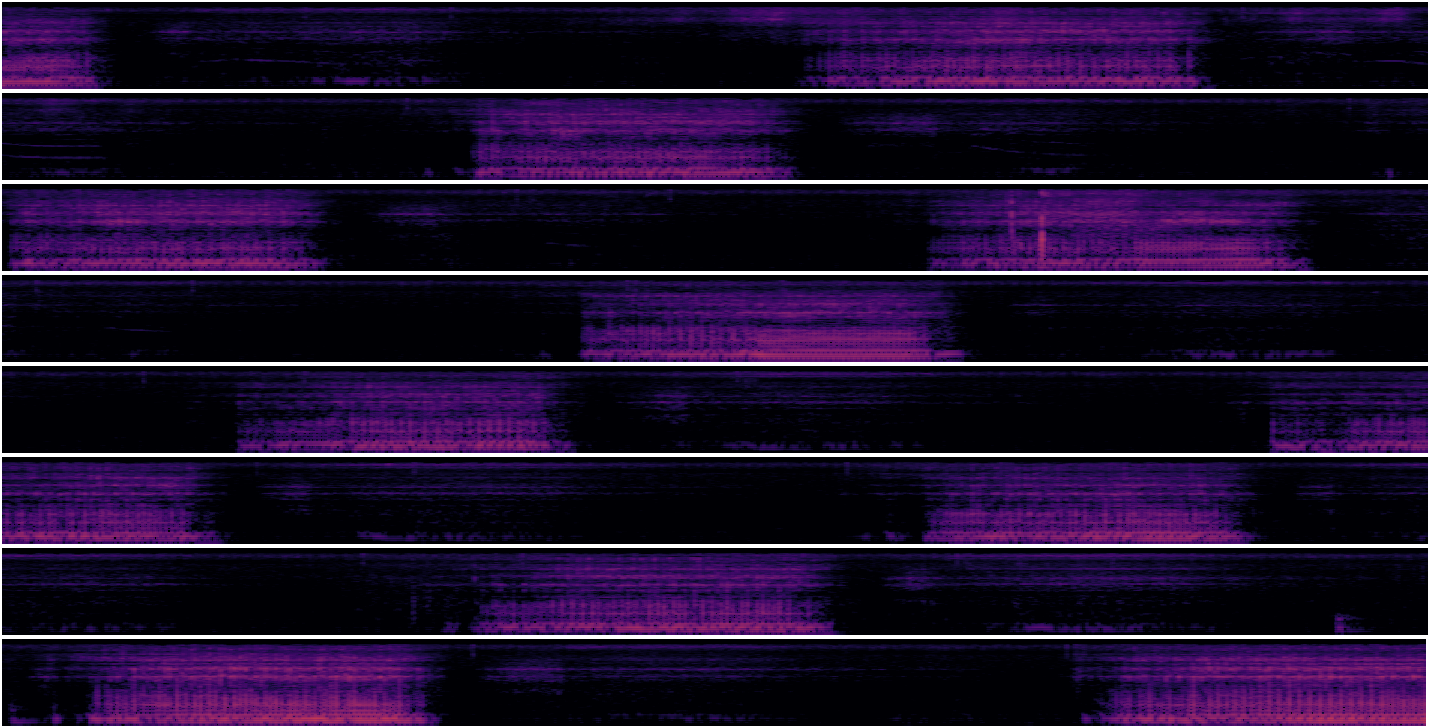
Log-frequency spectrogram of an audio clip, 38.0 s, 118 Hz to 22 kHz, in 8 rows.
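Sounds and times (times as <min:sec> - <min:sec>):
loud snoring: 0:00.0 - 0:01.5, 0:02.7 - 0:04.1, 0:06.3 - 0:07.5, 0:09.5 - 0:10.6, 0:12.6 - 0:13.9, 0:16.1 - 0:17.5, 0:19.8 - 0:21.0, 0:23.2 - 0:24.5, 0:26.7 - 0:28.0, 0:30.0 - 0:32.4, 0:33.4 - 0:34.8, 0:36.8 - 0:38.0
quiet breathing: 0:00.0 - 0:09.5, 0:10.3 - 0:16.2, 0:17.3 - 0:19.8, 0:20.9 - 0:23.2, 0:24.5 - 0:26.7, 0:27.5 - 0:38.0.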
